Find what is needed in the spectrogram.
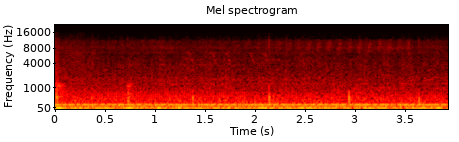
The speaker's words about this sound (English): I can't get on that plane. I can hardly fly commercial, let alone just a tiny little propeller thing like that.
